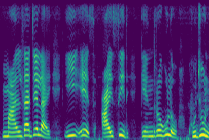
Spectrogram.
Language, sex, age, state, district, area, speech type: Bengali, female, 45-60, West Bengal, Jhargram, rural, read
